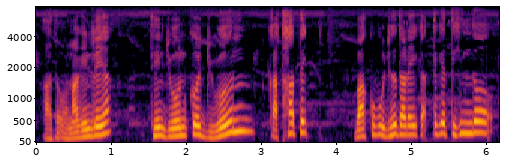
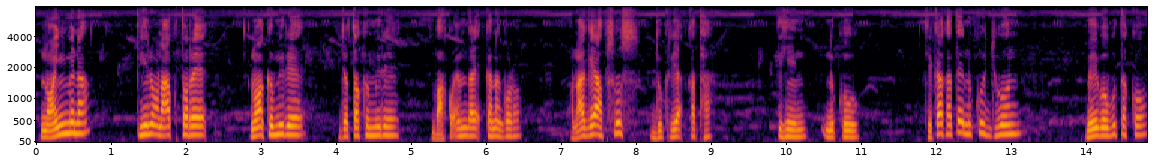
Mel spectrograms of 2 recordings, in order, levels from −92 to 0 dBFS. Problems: constant background noise, continuous background conversations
